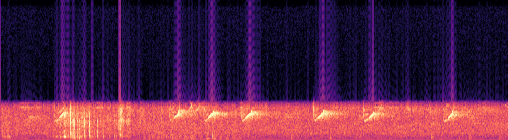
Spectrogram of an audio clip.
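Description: A small bird calling a short rising chirp over and over, roughly every half second. About a second in, a quick run of clicks, the loudest sound here.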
